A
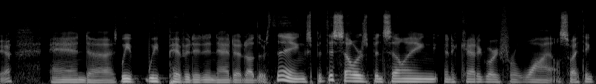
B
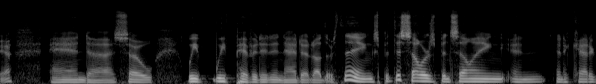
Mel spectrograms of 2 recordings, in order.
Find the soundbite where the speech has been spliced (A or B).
A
